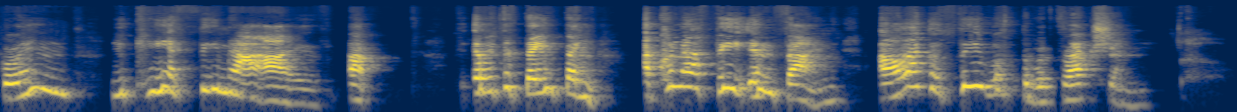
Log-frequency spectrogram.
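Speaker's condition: Profoundly deaf, born profoundly deaf; speaks rather than signs, cannot hear to talk on phone, uses texting instead

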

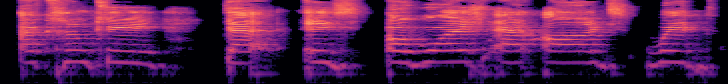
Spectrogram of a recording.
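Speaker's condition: Cerebral palsy; since birth, uses wheelchair, visibly disabled

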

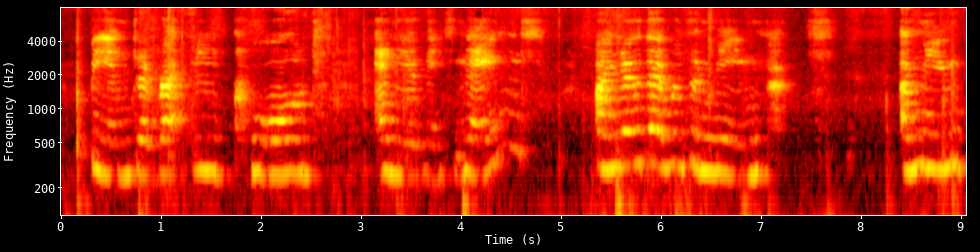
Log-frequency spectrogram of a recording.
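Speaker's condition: Cerebral palsy

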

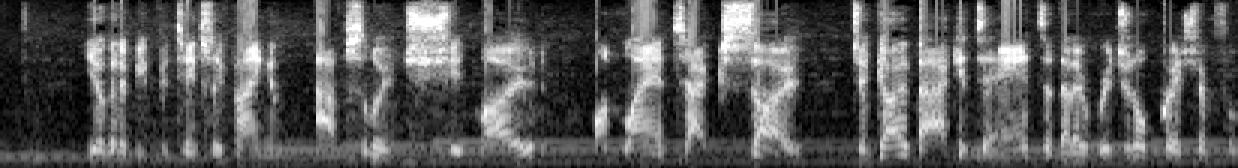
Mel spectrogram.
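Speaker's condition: No condition

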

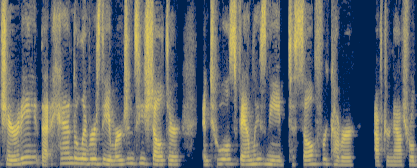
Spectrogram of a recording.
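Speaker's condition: No condition

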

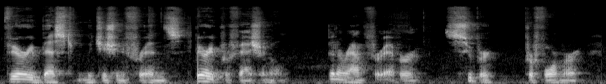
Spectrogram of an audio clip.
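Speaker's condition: Cleft lip and palate; speech classes in childhood

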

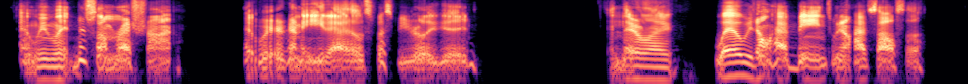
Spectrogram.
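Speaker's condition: Muscular dystrophy; lifelong

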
